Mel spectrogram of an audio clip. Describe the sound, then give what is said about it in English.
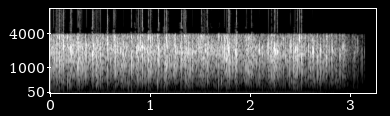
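A dense burst of crowd applause for a guest from Johnstown Tech Support, many hands clapping rapidly and steadily at a loud level for about three seconds before cutting off abruptly. “Give him a big round of applause there.”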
